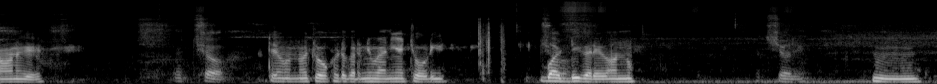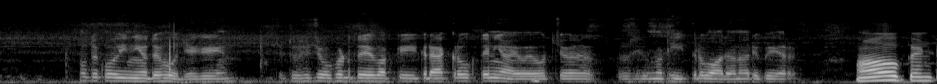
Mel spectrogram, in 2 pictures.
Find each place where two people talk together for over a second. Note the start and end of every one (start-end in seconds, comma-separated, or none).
none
